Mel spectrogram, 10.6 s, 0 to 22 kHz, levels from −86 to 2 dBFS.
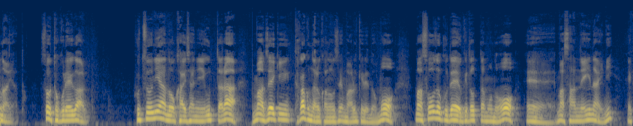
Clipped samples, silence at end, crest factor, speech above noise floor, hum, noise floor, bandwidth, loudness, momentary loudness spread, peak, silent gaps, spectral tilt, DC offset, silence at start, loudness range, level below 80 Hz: under 0.1%; 0 s; 16 dB; 41 dB; none; -58 dBFS; 13 kHz; -18 LUFS; 9 LU; -2 dBFS; none; -8 dB/octave; under 0.1%; 0 s; 2 LU; -42 dBFS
